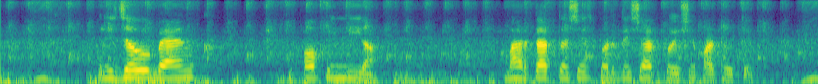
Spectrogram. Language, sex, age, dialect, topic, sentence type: Marathi, female, 31-35, Varhadi, banking, statement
